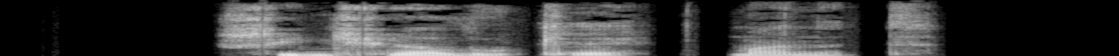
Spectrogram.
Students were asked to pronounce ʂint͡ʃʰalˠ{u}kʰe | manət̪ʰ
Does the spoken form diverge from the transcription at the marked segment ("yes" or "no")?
no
